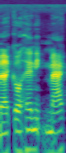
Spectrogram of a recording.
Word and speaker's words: McElhenney: McElhenney.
